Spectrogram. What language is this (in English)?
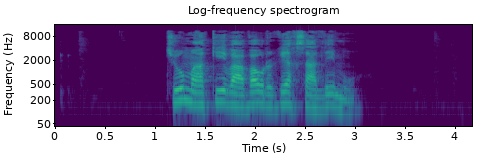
Atayal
